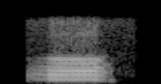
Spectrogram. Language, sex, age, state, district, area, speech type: Manipuri, male, 60+, Manipur, Thoubal, rural, conversation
